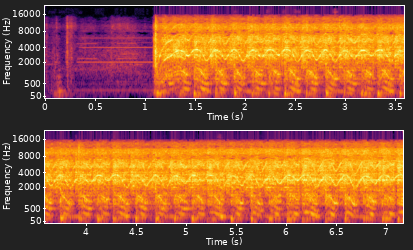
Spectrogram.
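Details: Mercedes Sprinter diesel after new fuel tank and pump, pump connector reconnected: steady rapid cranking about two and a half beats a second, never catches; bubbles seen at injector, air in fuel lines suspected, battery weakening; no start.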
